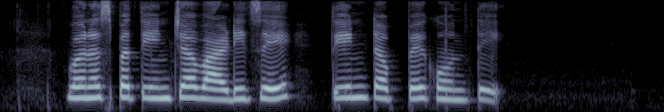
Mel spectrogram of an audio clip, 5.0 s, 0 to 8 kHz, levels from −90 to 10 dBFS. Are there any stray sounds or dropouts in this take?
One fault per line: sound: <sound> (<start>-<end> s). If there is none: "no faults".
no faults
